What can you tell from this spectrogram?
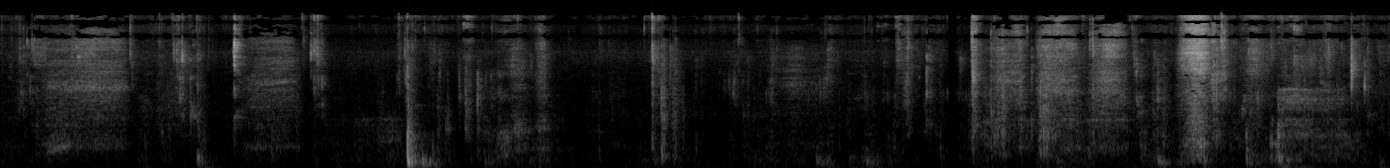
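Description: Chewing, biting and crunching of people eating chicken with their hands, with a loud sharp snap about three seconds in. The eating sounds get busier over the last few seconds.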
